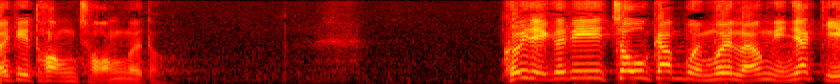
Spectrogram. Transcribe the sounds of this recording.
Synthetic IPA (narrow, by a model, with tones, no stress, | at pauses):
t̪iː˥t̪ʰɔː˥ŋt͡sʰɔ̰ː˨˥ŋkɔː˨˧˥t̪o̰˨˩w | kʰɵ˨˧ɥt̪e˨jkɔː˨˥t̪iː˥t͡so˥wkɐ˥mwu˧jm˨wuː˨˧jlœː˨˧ŋniː˨˩njɐ˥t̚kiː˨˦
